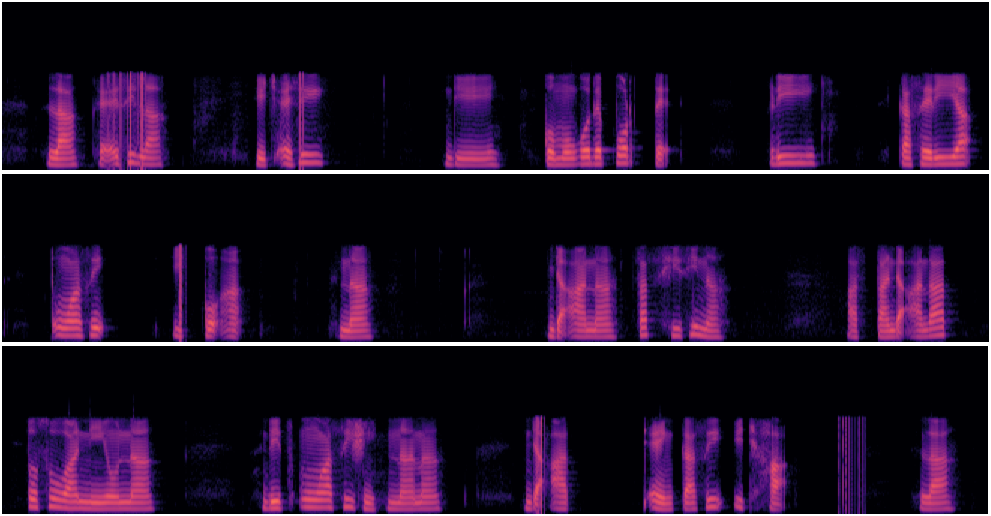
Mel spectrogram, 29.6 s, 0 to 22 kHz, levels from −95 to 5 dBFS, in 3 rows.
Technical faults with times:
1.05-1.44 bit errors on a digital phone line
2.97-3.01 bit errors on a digital phone line
11.64-11.72 bit errors on a digital phone line
25.06-25.17 bit errors on a digital phone line
28.10-28.38 bit errors on a digital phone line

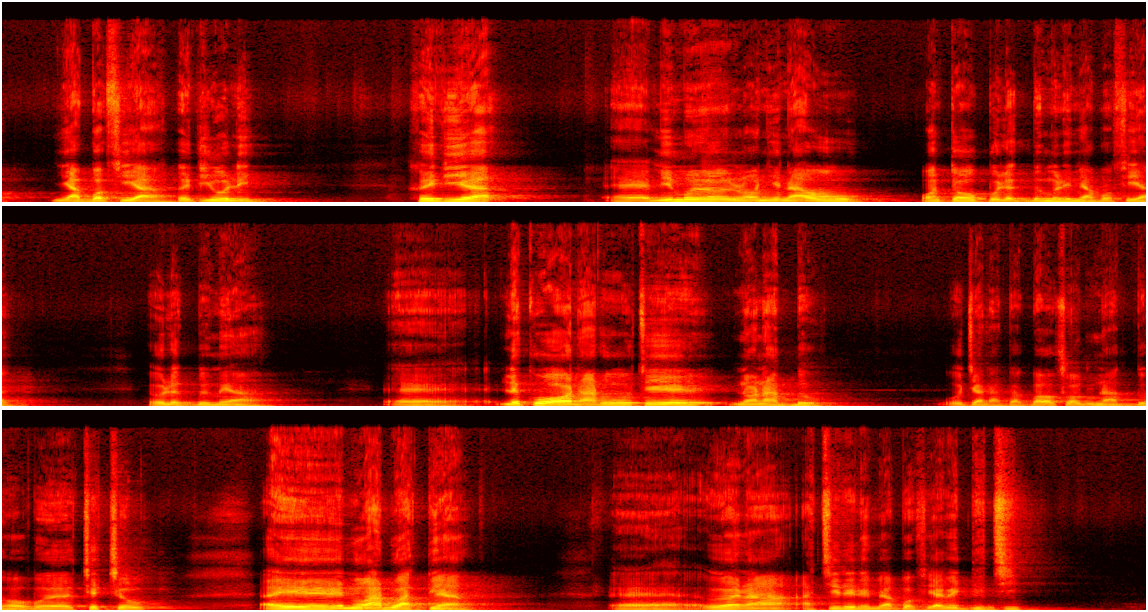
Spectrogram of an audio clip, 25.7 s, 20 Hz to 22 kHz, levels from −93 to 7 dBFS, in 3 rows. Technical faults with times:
none

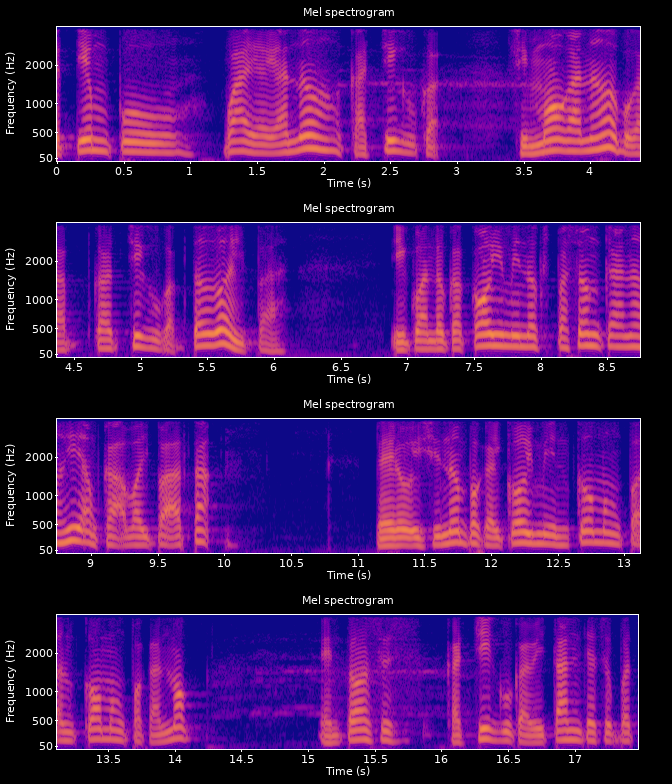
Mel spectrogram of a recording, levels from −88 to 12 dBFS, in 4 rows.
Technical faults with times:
none

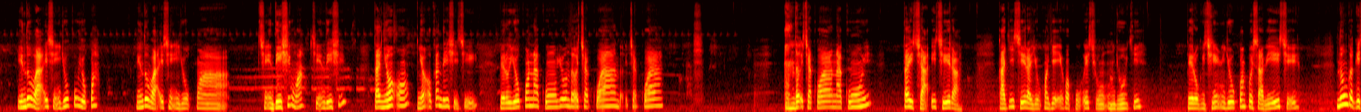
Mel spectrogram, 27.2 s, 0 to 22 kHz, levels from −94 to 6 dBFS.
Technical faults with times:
none

